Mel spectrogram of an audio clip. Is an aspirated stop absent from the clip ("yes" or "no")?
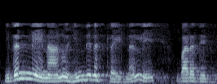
yes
